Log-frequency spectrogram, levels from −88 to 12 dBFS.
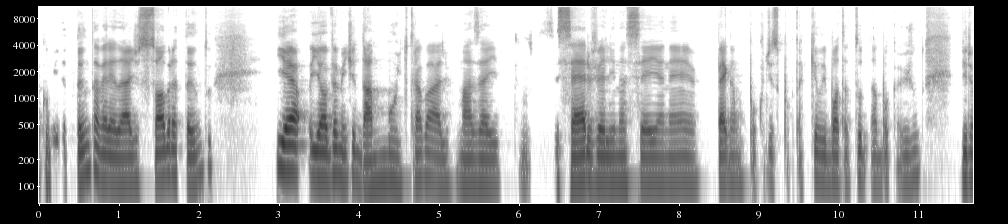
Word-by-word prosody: comida, 345 - -10
tanta 145 +5 +1
variedade, 110 -1 +2
sobra 120 +4 +2
tanto. 130 +6 -4 0.8
E 160 -2 +6
é 145 -1 +11 0.2
e 125 0 +4
obviamente 125 0 +2
dá 95 -3 +2
muito 110 0 -6
trabalho. 110 -3 -4
Mas 100 -1 -4
aí, 100 0 -2 0.2
todo - - -23
mundo - - -16 0.2
se - - -13
serve 110 +1 +3
ali, 110 0 +1
na 110 0 -3
ceia, 105 0 -3
né, 105 0 -6 0.2
pega 110 0 0
um 110 - -11
pouco 110 - -17
disso, - - -10
um - - -40
pouco - - -20
daquilo 115 -2 -7
e - - -3
bota 110 +1 -3
tudo 125 -1 -7
na 110 - -8
boca 105 - -12
junto, 125 +5 -11 0.4
vira 120 0 -1
110 Hz, 185 wpm, -24 LUFS, 105-120 Hz, 0.8 s, é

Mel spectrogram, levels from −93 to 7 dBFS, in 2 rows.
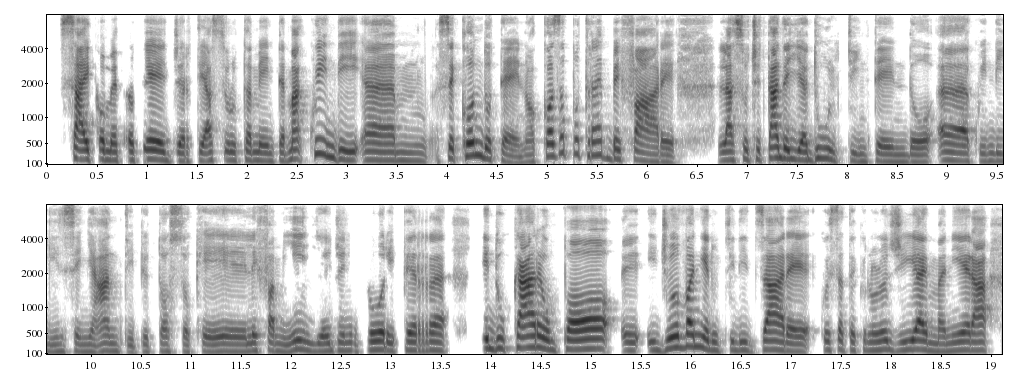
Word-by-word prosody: Sai 180 - +5
come 170 -3 0
proteggerti, 165 -3 +1
assolutamente. 160 -1 -4
Ma, 185 +2 +2
quindi, 205 -10 -1
ehm, 160 -3 -2
secondo 200 - +2
te, 120 -2 -4
no, 130 +3 -10
cosa 245 +5 +1
potrebbe 260 -10 -4
fare 140 -7 -1 0.4
la 165 +2 +1
società 185 +4 +3
degli 190 -3 +1
adulti, 175 -1 -3
intendo, 135 -1 -5
uhm, 155 -2 +1
quindi 150 0 -11
gli 135 - -13
insegnanti, 140 -1 -5
piuttosto 140 0 -10
che 140 0 -4
le 155 +1 -4
famiglie, 150 0 -4
i - - -7
genitori, 155 +1 -1
per 165 -1 -2 0.3
educare 200 +3 +6
un 185 -6 +1
po', 190 +1 +6
uhm, 155 0 -5
i 165 0 -8
giovani 215 +5 +3
ad 175 - -2
utilizzare 160 -1 0
questa 170 +1 -6
tecnologia 165 +2 -1
in 170 -3 +1
maniera 160 +3 +1
165 Hz, 130 wpm, -23 LUFS, 145-180 Hz, 0.4 s, educare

